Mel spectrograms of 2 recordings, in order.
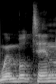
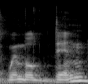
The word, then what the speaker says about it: Wimbledon: I'd wear this I wear like this to Wimbledon well here's the thing this is gonna say by the way Christian said Wimbledon last video it's Wimbledon Wimbledon it's Wimbledon wimbled I'm just so glad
